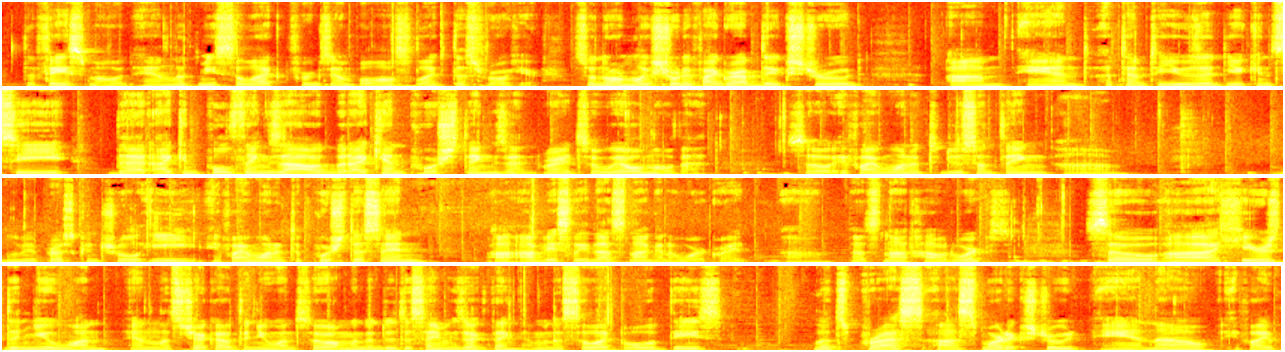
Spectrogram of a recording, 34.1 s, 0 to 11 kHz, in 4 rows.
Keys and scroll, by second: 17.8 super+e, 23.9 super+z.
